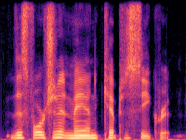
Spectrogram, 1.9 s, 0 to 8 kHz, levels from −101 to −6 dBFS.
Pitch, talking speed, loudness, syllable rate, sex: 145 Hz, 195 wpm, -17 LUFS, 6.1 syllables/s, male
